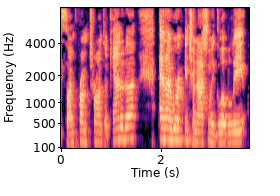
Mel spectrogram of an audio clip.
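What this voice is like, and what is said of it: Canadian accent. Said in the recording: “as you can tell by my accent, I am not a born and bred Aussie ... I heard some of that Canadian”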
